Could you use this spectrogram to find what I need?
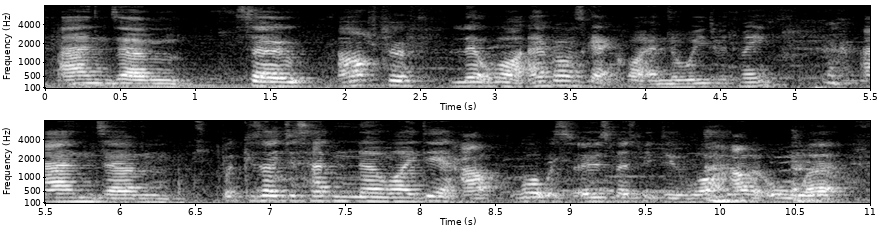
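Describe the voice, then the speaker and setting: A man is speaking with audible room echo. Noticeable background noise runs underneath. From southern England (Kent, then Somerset Mendips). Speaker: preacher. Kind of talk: sermon. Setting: church. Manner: halting, many fillers and restarts.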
